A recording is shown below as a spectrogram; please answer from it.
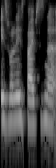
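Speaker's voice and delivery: put-on British accent, reality-show style. Quoting the cast of Love Island: imitating Love Island cast. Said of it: "all of them were just like".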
